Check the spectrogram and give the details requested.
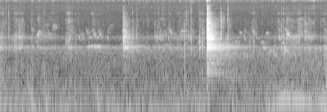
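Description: Faint chirps of small birds, with a sharp knock about four seconds in, a softer one earlier, and a faint low hum near the end.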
